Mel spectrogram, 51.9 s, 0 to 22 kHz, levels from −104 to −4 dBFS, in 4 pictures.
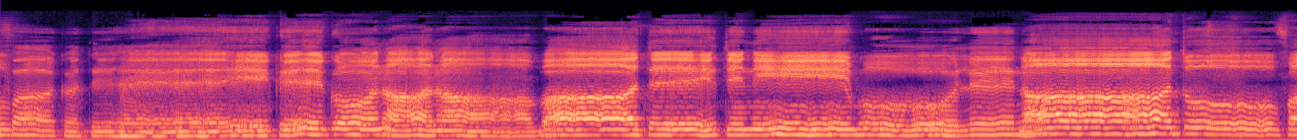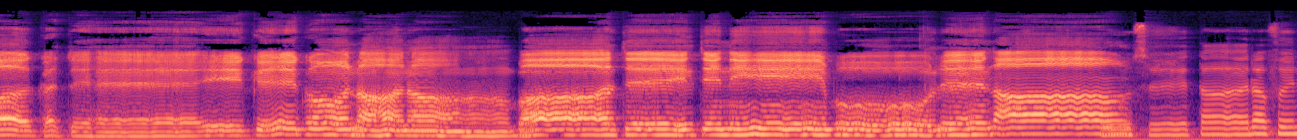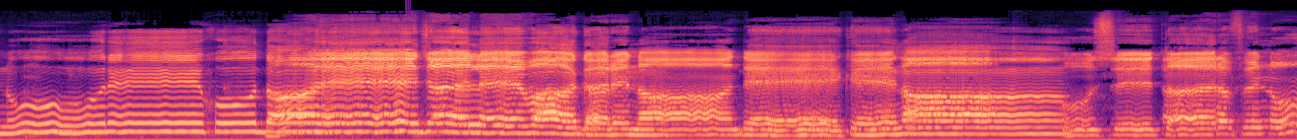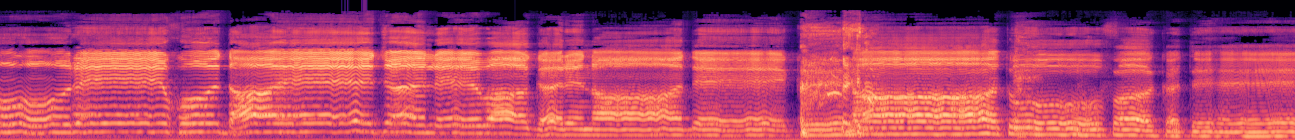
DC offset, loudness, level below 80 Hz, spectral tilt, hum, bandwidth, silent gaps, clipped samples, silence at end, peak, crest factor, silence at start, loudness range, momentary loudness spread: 0.8%; -15 LUFS; -58 dBFS; -3 dB/octave; none; 16 kHz; none; under 0.1%; 0 s; 0 dBFS; 18 dB; 0 s; 8 LU; 12 LU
